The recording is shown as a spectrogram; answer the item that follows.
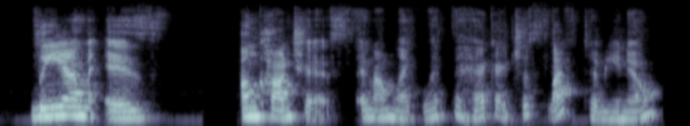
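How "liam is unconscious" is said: plain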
